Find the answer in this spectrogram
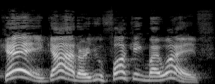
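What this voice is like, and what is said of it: Christopher Walken impression as Tevye. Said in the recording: “I tried to do a Christopher Walken impression and totally missed. I just tried to do Zero Mostel in Fiddler on the Roof and it came out as Christopher Walken ... That is Christopher Walken as Tevye”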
